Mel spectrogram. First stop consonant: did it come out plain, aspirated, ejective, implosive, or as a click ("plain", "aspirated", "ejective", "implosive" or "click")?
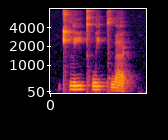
aspirated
